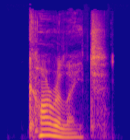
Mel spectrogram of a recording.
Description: [‘kɔrəleɪt][‘корэлэйт]соотносить(ся), коррелировать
